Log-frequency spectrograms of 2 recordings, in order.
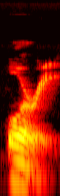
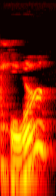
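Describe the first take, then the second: First: Two syllables, no h sound, ending in 'ee'. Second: One syllable, starting with an h sound. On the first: "I choose to believe it is pronounced Ori" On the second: "the American mind of both Jeff and I looked at that and said"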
